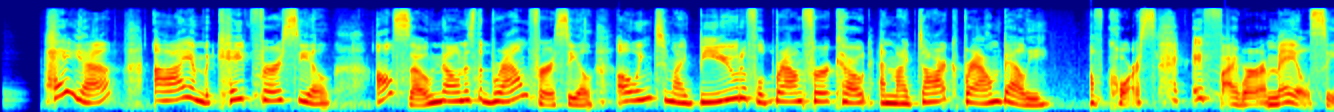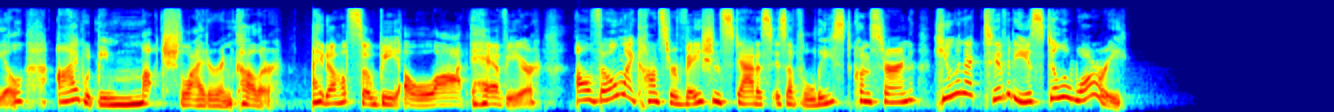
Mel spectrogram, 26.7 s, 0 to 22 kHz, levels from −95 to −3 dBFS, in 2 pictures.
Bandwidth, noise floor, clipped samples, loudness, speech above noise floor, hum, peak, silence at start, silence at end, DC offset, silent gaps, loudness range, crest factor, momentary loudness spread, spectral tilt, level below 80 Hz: 16.5 kHz; -77 dBFS; under 0.1%; -17 LUFS; 60 dB; none; 0 dBFS; 0.45 s; 2.1 s; under 0.1%; none; 2 LU; 18 dB; 6 LU; -3.5 dB/octave; -70 dBFS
